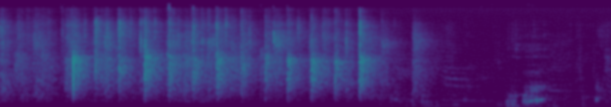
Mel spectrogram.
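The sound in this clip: A bookstore audience applauds to welcome a speaker, a lively burst of many hands clapping that rises quickly, holds for several seconds, then fades away.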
